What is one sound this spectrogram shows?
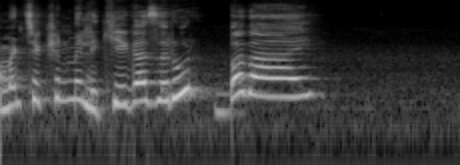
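A young woman speaks with animation close by, ending on a drawn-out note.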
